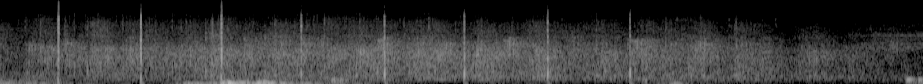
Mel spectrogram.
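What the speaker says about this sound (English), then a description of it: "Let's applaud for that." An audience applauds at a celebration of the first African-American majority elected to a city council, held in a historic Jackson Ward venue, with soft, scattered clapping punctuated by a few sharp, distinct claps and a brief low thump.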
